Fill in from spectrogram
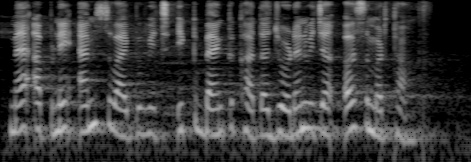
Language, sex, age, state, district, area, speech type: Punjabi, female, 18-30, Punjab, Amritsar, urban, read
